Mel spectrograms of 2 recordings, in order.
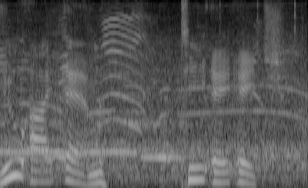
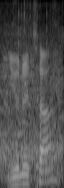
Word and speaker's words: Uintah: U I N T A H. I have no idea how to pronounce it. Uintah?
